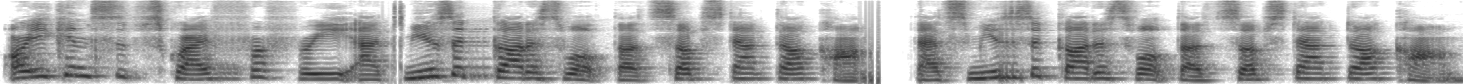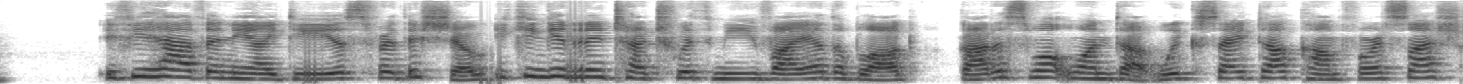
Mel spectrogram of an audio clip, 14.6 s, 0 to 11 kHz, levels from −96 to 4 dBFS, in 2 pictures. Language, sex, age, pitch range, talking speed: English, female, 40-59, 200-255 Hz, 130 wpm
